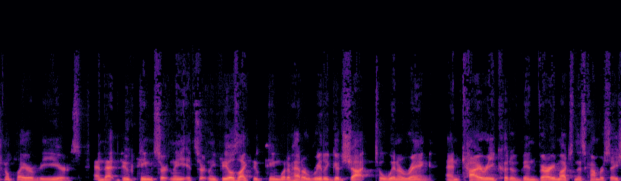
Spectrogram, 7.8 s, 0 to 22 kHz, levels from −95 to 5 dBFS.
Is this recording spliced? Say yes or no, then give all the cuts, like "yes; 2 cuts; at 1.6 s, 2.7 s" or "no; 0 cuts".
yes; 3 cuts; at 1.1 s, 3.1 s, 5.5 s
